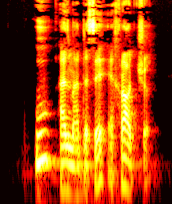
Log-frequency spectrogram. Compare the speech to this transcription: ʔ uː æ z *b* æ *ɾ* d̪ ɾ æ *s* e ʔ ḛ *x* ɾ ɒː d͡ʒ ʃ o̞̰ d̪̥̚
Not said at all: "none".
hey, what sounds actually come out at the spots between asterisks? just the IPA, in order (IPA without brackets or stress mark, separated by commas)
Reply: m, none, s, x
